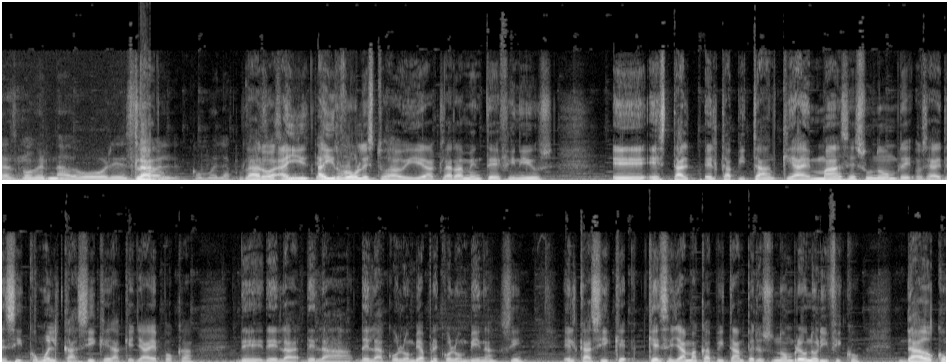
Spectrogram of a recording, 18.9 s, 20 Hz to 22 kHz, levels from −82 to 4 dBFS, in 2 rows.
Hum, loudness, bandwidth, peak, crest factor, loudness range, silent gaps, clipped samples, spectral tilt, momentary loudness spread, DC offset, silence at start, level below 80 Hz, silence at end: none; -16 LUFS; 19.5 kHz; 0 dBFS; 16 dB; 7 LU; none; under 0.1%; -5.5 dB/octave; 13 LU; under 0.1%; 0 s; -28 dBFS; 0 s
